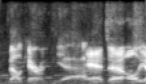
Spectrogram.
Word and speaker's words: Val Caron: stores where we're at here in valkerin i say it properly val karen yeah and uh all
